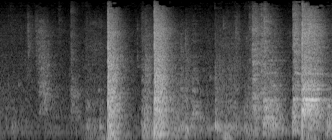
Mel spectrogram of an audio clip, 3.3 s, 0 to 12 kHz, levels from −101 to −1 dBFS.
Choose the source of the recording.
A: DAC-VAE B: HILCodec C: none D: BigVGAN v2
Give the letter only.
D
